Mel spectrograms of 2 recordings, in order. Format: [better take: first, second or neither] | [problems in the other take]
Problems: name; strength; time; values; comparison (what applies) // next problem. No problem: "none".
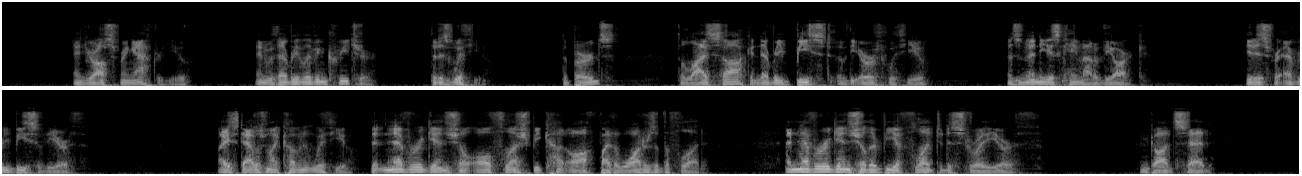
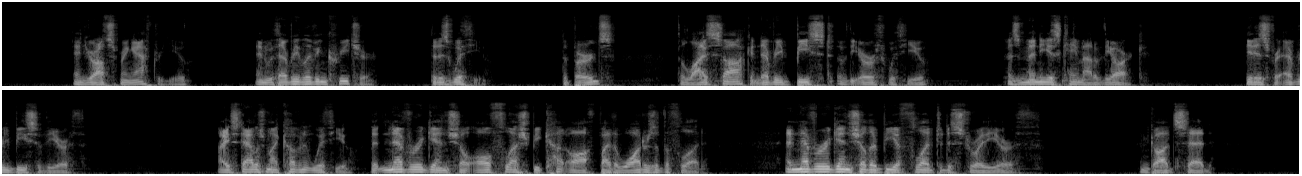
second | garbled, watery; badly; nothing above 7.5 kHz; slightly in the second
